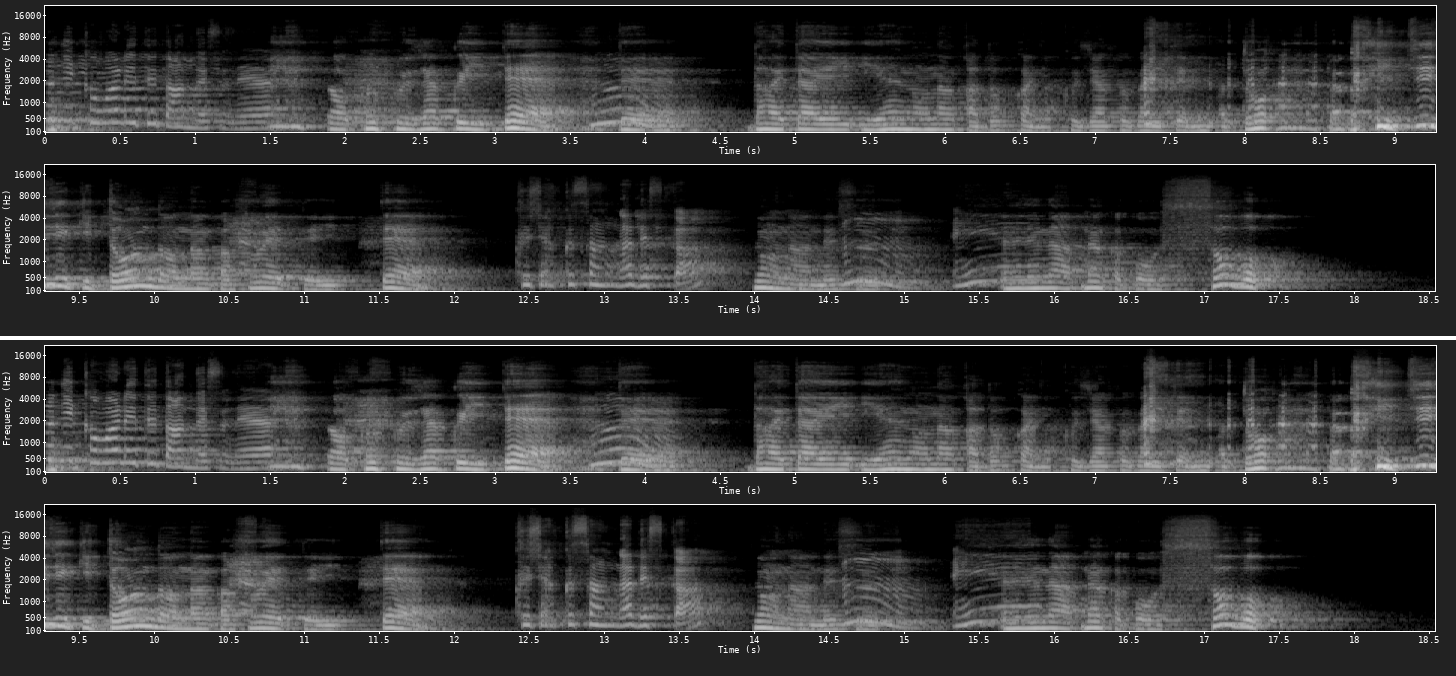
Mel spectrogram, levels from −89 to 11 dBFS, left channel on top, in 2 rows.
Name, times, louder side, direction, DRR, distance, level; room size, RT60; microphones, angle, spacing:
voice 1, 0.0-1.6 2.0-2.3 3.6-4.3 7.3-7.8 8.4-8.5 10.5-10.8 11.4-11.5 12.4-13.7 14.6-15.9, right 2 dB, 35° right, 4 dB, 2.2 m, -31 dB
voice 2, 1.4-4.2 4.7-11.2 11.5-11.9 14.0-14.8 15.6-17.4, right 1 dB, 15° right, 2 dB, 1.5 m, -24 dB
25.0 x 25.0 x 4.6 m, 0.99 s
head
